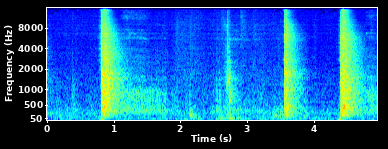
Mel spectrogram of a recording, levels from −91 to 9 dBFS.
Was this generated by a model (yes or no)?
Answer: yes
